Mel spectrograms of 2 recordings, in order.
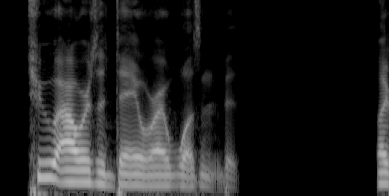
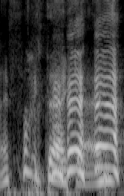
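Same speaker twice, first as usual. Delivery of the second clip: laughing mock boast; 12 semitones higher, 8 dB louder than usual. Acts out boastful guy, laughing.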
